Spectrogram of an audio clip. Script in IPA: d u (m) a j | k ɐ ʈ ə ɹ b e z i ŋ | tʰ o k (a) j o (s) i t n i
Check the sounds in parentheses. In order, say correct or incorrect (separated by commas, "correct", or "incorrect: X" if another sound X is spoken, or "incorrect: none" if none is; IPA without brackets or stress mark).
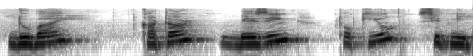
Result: incorrect: b, incorrect: i, correct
